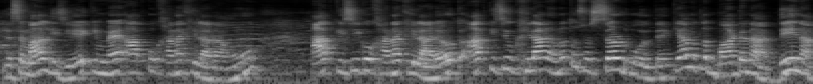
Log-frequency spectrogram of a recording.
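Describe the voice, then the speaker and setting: A man teaching English grammar in a video lesson. He dictates example sentences slowly and keeps checking in with "okay?". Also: high voice, fairly bright tone. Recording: echoey room, far from the mic.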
